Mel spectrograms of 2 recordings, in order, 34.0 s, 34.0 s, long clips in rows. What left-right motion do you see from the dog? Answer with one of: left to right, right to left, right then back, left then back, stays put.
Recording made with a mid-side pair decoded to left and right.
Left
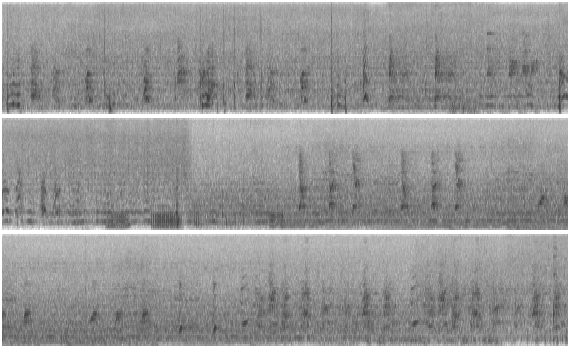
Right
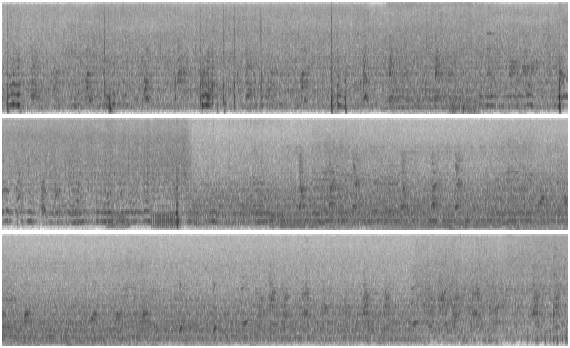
stays put.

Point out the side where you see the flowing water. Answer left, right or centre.
centre.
